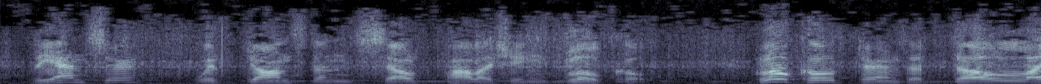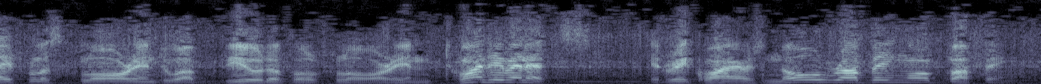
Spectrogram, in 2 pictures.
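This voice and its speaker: Noticeable background noise sits behind a man speaking at a moderate pace. His voice is high for a man, with very wide pitch swings. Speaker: radio announcer. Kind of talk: old-time radio commercial read.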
